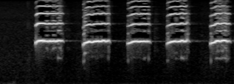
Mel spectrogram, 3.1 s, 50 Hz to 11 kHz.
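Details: Pet umbrella cockatoo, a rescued male outdoors, giving five evenly spaced ear-piercing screams, each a steady harsh shriek of roughly a third of a second, repeated about every 0.6 seconds.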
